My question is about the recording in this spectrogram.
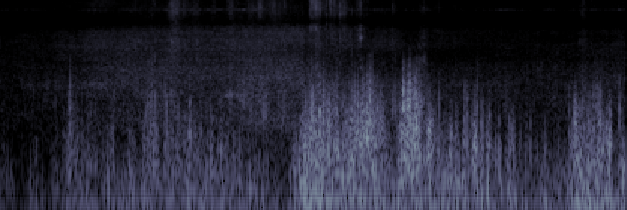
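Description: Wind buffeting the microphone in gusts, a rough low rumble that swells louder about halfway through.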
